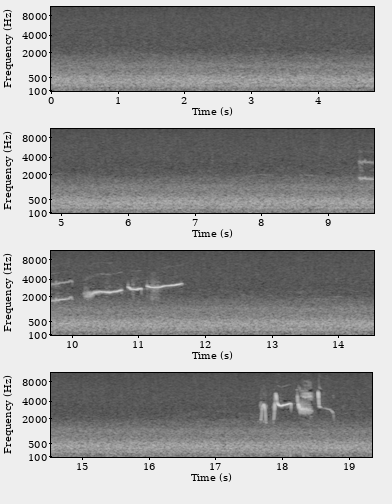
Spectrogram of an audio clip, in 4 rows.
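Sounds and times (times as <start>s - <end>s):
steady background hiss: 0.0s - 19.3s
bird calling with thin whistled notes: 9.5s - 11.7s, 17.6s - 18.9s.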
